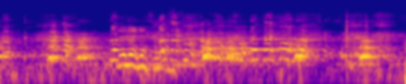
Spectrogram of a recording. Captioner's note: people yelling in foreign language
